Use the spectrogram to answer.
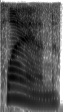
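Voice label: "plan", us English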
